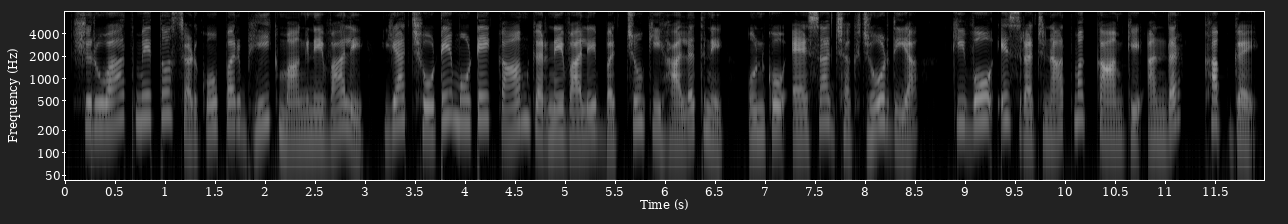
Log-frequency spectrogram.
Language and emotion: Hindi, neutral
